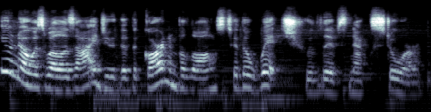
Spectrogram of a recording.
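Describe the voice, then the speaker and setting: A woman's voice: lowish voice, expressive, normal speed, fairly bright tone, soft background music. A woman voicing a timid carpenter husband from a fairy tale, in a hesitant, pleading manner. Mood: reluctant.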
